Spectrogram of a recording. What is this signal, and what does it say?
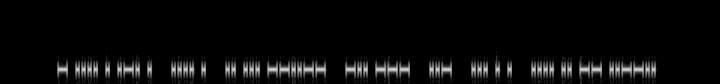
Morse code, heard as a keyed tone, about 40 wpm, 700 Hz. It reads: THERE HE IS, DO U SEE HIM?
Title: Sentences from Top 100 Words and Abbreviations 40wpm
